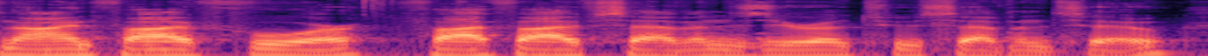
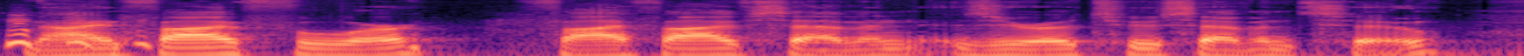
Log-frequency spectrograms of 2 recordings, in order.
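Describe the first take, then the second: First: The number is said at normal speed. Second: The number is said slowly.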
